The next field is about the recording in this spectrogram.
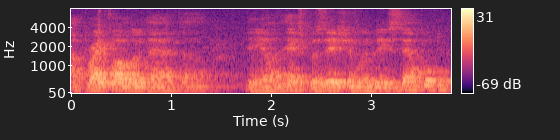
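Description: Speaking at a moderate pace with a medium pitch, a man has a dark, mellow tone and little pitch movement, set against strong room echo.

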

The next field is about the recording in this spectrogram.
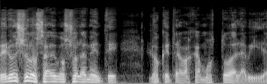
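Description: In an Argentine accent, the speaker talks at a very fast pace with very wide pitch swings. The sound is dry with no echo against a quiet background. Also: man. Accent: Rioplatense Argentine Spanish. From Argentina, Buenos Aires province. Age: 60s. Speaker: mayoral candidate and veteran journalist; candidate. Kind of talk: radio interview. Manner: halting, many fillers and repetitions. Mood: critical, indignant about local government. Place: studio. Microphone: studio mic.

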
